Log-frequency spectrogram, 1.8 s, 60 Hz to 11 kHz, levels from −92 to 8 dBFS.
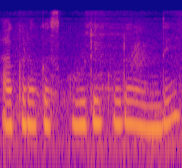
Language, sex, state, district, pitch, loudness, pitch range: Telugu, female, Telangana, Nalgonda, 235 Hz, -26 LUFS, 230-245 Hz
